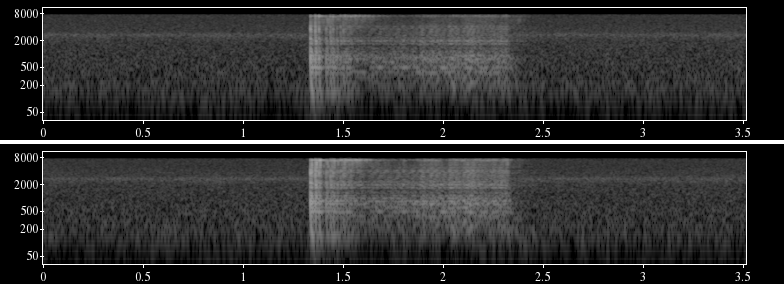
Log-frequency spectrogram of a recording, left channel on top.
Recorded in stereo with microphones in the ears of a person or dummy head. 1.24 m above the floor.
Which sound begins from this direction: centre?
A dropped coin, at 1.3 s.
